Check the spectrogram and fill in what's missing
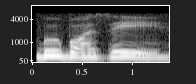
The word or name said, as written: booboisie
